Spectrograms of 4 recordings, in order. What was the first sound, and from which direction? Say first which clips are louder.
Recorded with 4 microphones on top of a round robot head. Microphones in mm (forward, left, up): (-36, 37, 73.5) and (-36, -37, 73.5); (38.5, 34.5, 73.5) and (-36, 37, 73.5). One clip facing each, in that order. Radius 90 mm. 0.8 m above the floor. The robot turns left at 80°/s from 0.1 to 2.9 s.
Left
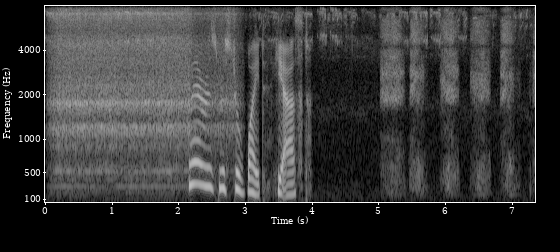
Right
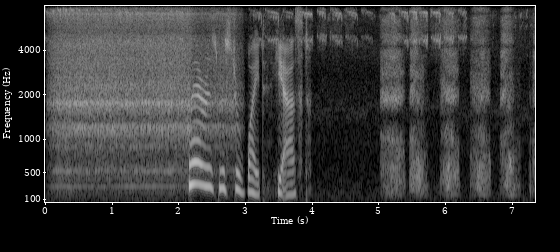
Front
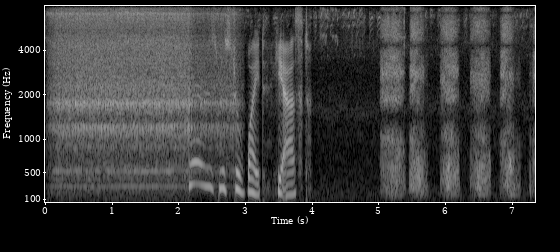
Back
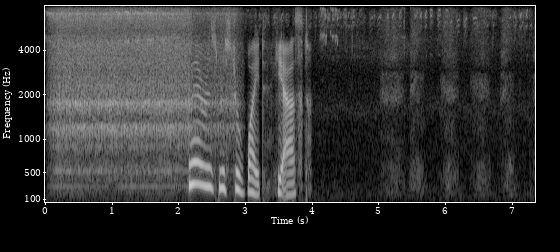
A woman speaking: left 1 dB, back 14 dB; 170° right.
